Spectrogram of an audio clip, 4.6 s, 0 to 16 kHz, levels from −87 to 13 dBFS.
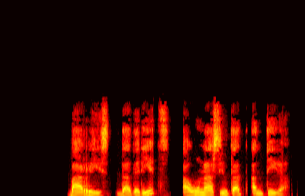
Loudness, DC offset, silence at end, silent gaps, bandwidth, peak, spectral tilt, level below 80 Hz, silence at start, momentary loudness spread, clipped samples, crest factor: -19 LUFS; under 0.1%; 0.3 s; 1.67-1.72 s, 2.55-2.73 s; 8.4 kHz; -2 dBFS; -5 dB/octave; -60 dBFS; 1.05 s; 7 LU; under 0.1%; 18 dB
